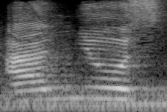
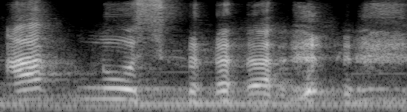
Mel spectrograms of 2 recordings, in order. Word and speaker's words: Agnus: Jadi kalau kita menyanyikan lagu Anak Domba Allah dalam bahasa Latin, bacanya Agnus, bukan Agnus.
